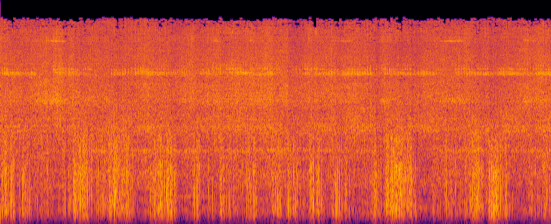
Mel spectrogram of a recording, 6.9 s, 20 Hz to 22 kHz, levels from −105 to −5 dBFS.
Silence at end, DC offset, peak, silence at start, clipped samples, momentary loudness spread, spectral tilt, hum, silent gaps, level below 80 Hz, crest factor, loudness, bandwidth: 0 s; under 0.1%; -4 dBFS; 0 s; under 0.1%; 2 LU; 0 dB/octave; none; none; -64 dBFS; 16 dB; -17 LUFS; 17 kHz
